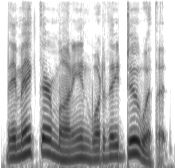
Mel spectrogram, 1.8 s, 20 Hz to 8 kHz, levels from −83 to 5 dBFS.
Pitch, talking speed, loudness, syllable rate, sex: 145 Hz, 375 wpm, -16 LUFS, 7.6 syllables/s, male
